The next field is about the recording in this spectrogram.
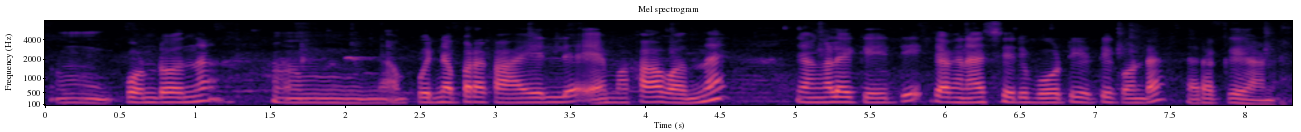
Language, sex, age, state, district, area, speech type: Malayalam, female, 45-60, Kerala, Alappuzha, rural, spontaneous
